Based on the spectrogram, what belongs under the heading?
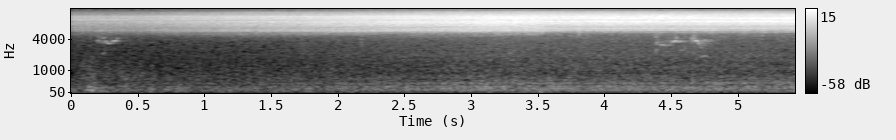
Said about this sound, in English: A monsoon storm brings us an entire soundscape in a flash. From the wind, to the rain, to the clap of lightning and the rumble of thunder. To the hum of cicadas when the rain ends.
